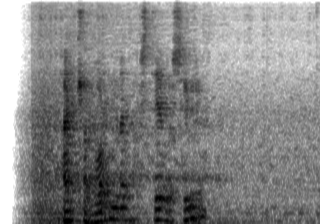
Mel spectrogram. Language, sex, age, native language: Icelandic, male, 20-29, Icelandic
